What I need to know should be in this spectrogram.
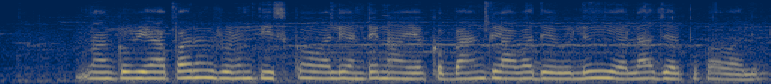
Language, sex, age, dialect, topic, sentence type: Telugu, female, 18-24, Central/Coastal, banking, question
